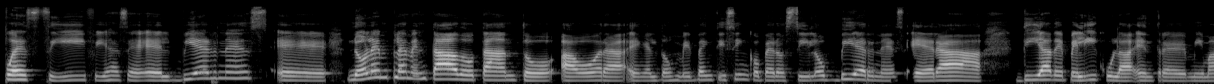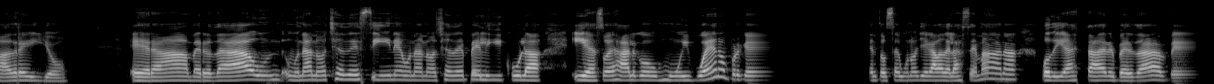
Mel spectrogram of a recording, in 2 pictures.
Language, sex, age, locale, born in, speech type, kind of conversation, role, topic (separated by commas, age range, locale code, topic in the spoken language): Spanish, female, 40-44, es-US, United States, conversation, unstructured, none, ¿Cómo celebras las tradiciones en tu familia?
